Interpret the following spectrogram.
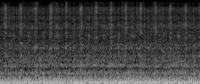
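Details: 1957 GMC 370 2-ton truck, original Pontiac 347 V8, revived after 20 years sitting, idling on its own tank: fast, sharp puffing tick over an even idle, keeping pace with firing; exhaust leak at the blown donut gasket.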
